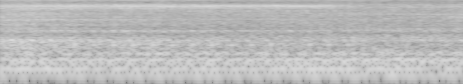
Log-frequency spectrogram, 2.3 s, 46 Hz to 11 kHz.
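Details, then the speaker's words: 1972 MGB with twin SU HIF44 carburetors, after a quarter-turn adjustment: low, even idle rumble with a steady beat, no misses, much smoother; idle earlier 1400 rpm, later set to about 1200–1300 rpm. "It's much smoother now. Let's see what the RPMs are."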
